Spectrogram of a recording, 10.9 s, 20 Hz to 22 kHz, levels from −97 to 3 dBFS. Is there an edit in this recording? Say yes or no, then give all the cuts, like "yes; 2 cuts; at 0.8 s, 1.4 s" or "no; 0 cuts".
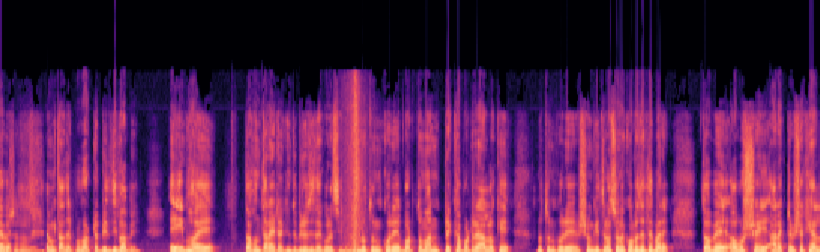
yes; 1 cut; at 4.6 s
